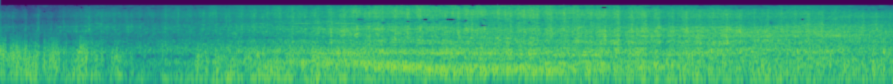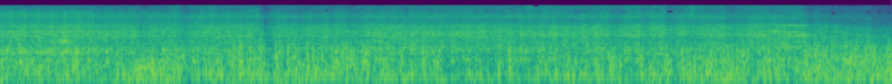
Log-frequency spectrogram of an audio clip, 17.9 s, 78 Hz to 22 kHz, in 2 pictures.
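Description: ALCO WDG3A diesel locomotive passing at speed, its engine note falling in pitch as it goes by. Its train of passenger coaches then runs past with a steady rush of wheels on the rails.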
